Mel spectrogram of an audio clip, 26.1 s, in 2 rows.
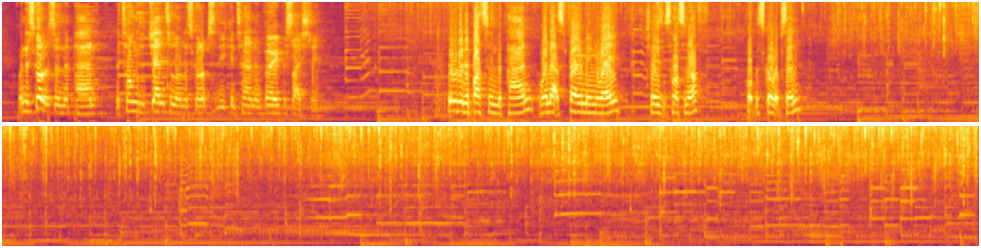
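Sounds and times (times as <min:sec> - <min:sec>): soft background music: 0:00.0 - 0:26.0
scallops sizzling in butter: 0:04.8 - 0:06.0, 0:09.4 - 0:26.0.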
